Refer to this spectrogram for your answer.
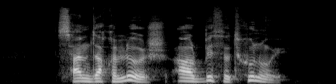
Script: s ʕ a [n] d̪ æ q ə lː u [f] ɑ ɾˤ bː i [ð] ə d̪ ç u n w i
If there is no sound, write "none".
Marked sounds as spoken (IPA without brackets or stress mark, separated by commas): m, ʃ, θ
